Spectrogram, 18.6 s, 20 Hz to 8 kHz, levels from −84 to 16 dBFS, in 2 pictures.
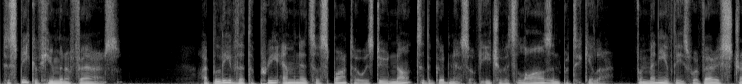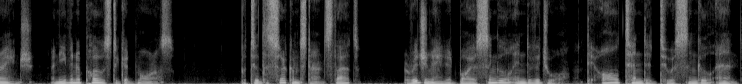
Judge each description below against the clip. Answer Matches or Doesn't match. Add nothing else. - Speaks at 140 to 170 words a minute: Doesn't match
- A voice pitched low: Matches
